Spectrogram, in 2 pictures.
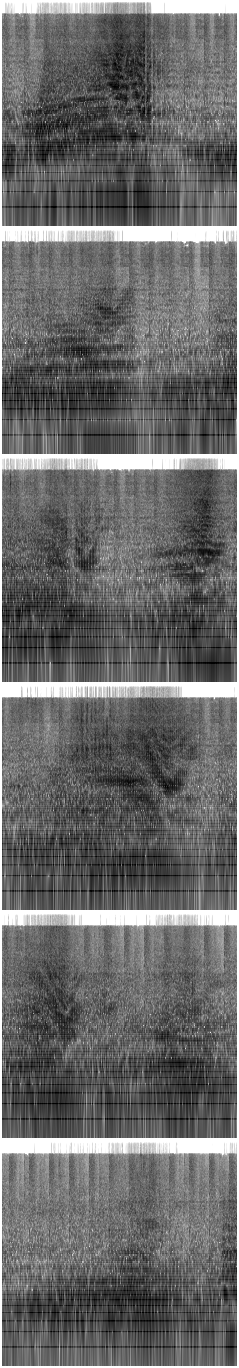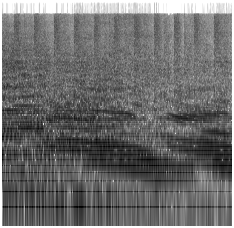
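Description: Sport motorcycles passing at speed one after another, each engine note climbing as it nears and dropping as it goes by, about every three to four seconds. Background music plays underneath.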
